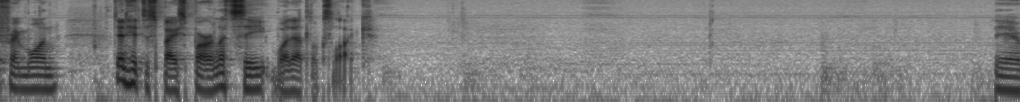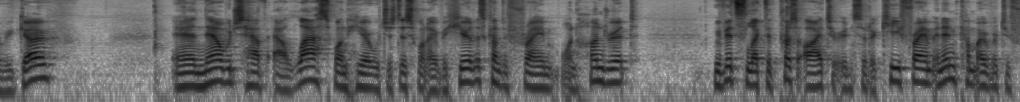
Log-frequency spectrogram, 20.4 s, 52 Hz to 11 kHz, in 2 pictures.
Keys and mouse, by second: 0.2-0.6 shift+middle drag, 0.6 space, 11.5 space, 12.2 middle click, 12.7-13.9 shift+middle drag, 13.9 click, 14.9-16.0 drag, 16.7 shift+middle click, 17.8 i, 19.0-20.3 drag.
